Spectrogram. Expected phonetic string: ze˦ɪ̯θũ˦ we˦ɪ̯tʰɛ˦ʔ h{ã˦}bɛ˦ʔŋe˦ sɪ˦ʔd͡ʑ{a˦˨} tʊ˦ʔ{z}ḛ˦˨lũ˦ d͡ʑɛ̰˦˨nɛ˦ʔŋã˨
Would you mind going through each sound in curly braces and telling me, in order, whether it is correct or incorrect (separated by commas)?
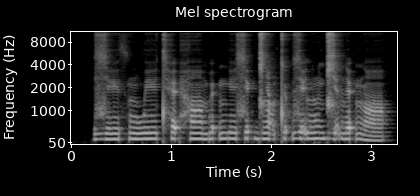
correct, incorrect, correct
